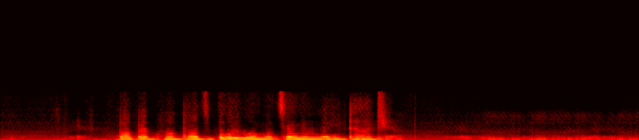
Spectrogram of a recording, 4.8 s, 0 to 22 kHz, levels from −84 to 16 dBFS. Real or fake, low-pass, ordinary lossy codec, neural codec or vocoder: fake; none; none; codec, 16 kHz, 0.5 kbps, FreqCodec, smaller model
